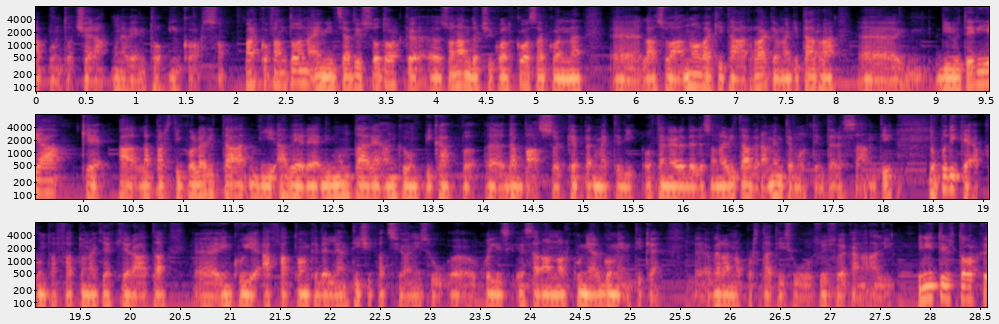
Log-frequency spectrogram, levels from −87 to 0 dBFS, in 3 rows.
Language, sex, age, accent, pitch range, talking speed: Italian, male, 20-39, native, 80-90 Hz, 180 wpm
